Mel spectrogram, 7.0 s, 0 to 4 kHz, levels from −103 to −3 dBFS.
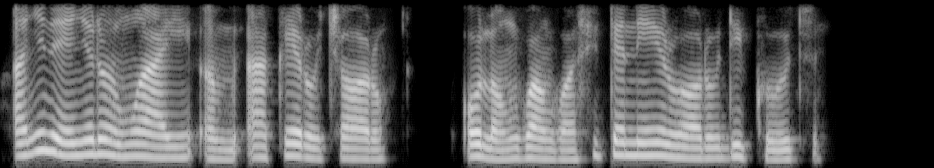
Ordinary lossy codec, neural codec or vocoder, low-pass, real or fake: none; codec, 16 kHz, 4 kbps, X-Codec, WavLM features, trained on Multilingual LibriSpeech; 3.6 kHz; fake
